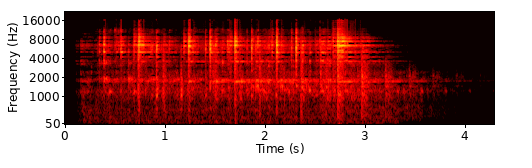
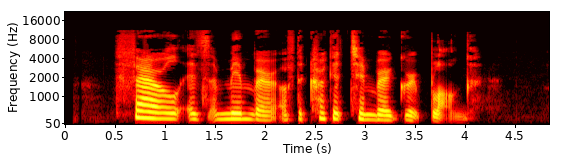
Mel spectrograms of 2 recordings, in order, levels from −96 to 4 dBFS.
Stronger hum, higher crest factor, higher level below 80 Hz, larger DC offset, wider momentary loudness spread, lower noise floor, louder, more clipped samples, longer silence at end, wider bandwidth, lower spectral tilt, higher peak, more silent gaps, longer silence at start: neither; first, 26 dB vs 20 dB; second, -88 dBFS vs -76 dBFS; neither; about the same, 15 LU vs 16 LU; first, -83 dBFS vs -74 dBFS; second, -32 LUFS vs -22 LUFS; neither; first, 1.05 s vs 0.85 s; first, 17 kHz vs 11.5 kHz; second, 5 dB/octave vs -5 dB/octave; second, -12 dBFS vs -2 dBFS; neither; second, 0.35 s vs 0.5 s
